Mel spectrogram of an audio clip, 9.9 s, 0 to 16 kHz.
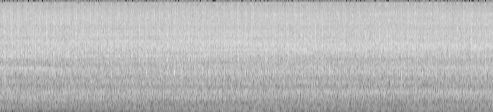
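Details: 1.4 16V engine on a thin idle with a light, fast ticking knock about 3–4 per second; timing chain tensioner checked and a belt removed, noise still there. Source unknown.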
